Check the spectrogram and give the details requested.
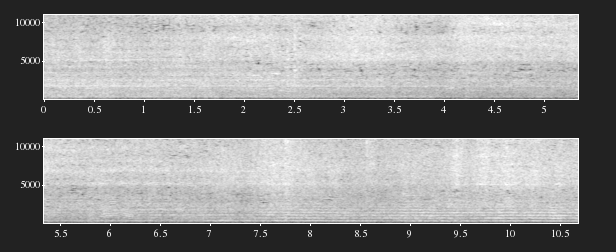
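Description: Passenger train coaches rolling along the platform with a steady running noise. A steady pitched tone with overtones joins about six seconds in and grows louder.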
